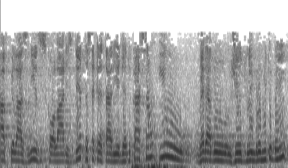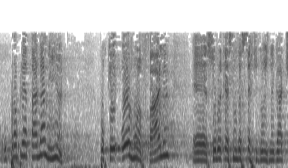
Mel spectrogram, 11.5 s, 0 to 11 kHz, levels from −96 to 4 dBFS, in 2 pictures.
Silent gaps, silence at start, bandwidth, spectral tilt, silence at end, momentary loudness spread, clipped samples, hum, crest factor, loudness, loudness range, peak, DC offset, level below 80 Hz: none; 0 s; 5.8 kHz; -9.5 dB/octave; 0 s; 6 LU; under 0.1%; none; 10 dB; -21 LUFS; 2 LU; -10 dBFS; under 0.1%; -36 dBFS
